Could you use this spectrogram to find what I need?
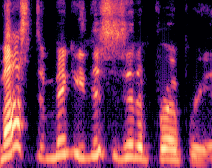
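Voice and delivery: soft, humanoid robot voice. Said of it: "P O's voice".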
